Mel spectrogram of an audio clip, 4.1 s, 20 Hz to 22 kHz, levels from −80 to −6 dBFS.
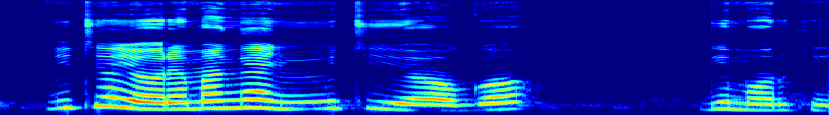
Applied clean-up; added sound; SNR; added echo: none; none; none; none.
